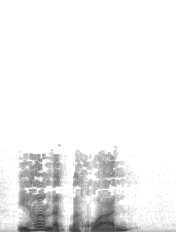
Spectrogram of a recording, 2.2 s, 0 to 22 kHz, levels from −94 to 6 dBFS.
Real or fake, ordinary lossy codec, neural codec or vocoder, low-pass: fake; MP3, 32 kbps; codec, 44.1 kHz, 3.4 kbps, Pupu-Codec; 10.8 kHz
